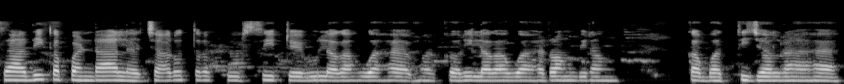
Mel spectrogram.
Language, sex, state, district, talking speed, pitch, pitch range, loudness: Hindi, female, Bihar, Sitamarhi, 140 wpm, 185 Hz, 180-195 Hz, -17 LUFS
